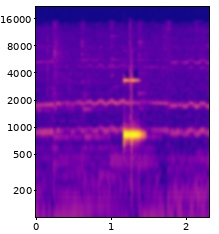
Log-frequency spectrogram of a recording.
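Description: A single short electronic beep from the iPhone about a second in, over faint steady wavering tones.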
